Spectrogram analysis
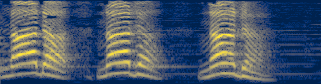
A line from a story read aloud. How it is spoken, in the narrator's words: he called out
